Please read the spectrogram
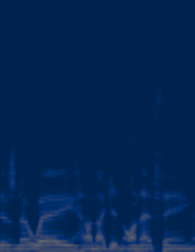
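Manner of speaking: usual speaking voice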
